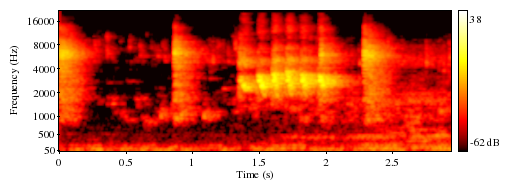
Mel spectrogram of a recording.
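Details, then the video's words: Brief burst of kapas tembak song in a rolling, rapid-fire style: scattered high chips, then a short fast trill of about six notes, then a final sharp note. "kapas tembak gacor roll ngebrn nembak.."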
